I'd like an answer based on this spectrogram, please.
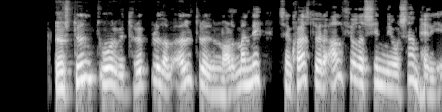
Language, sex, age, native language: Icelandic, male, 70-79, Icelandic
